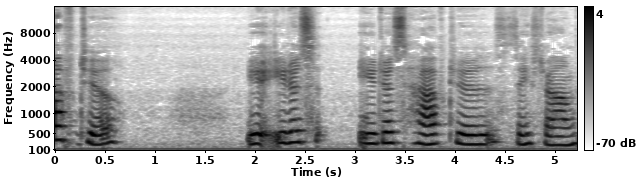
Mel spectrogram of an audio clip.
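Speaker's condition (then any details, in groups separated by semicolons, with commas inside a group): Cerebral palsy; spasticity and dystonia, cause illness and womb stroke, surgery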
